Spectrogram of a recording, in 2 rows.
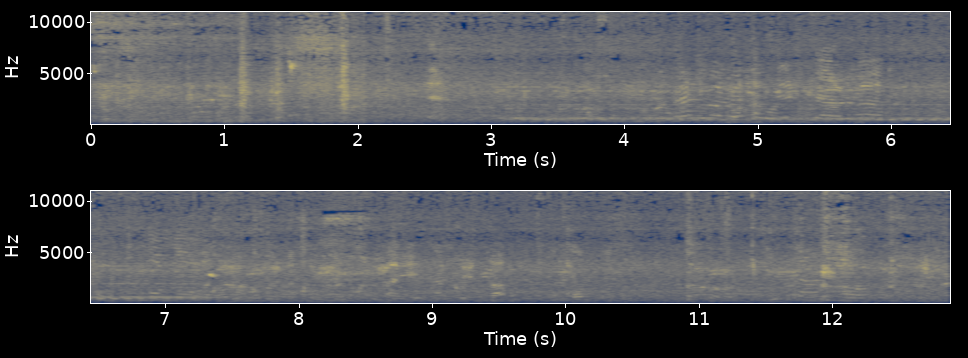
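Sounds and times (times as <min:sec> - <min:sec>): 
Tokyu 7700 series commuter train rumble and hiss: 0:00.0 - 0:12.8
faint murmuring voices on a commuter train: 0:03.1 - 0:12.8.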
